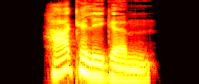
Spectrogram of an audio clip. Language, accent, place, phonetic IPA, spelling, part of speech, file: German, Germany, Berlin, [ˈhaːkəlɪɡəm], hakeligem, adjective, De-hakeligem.ogg
- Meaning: strong dative masculine/neuter singular of hakelig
